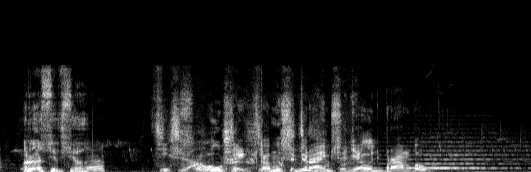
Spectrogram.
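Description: A man speaks with animation in a deep cartoonish voice.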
